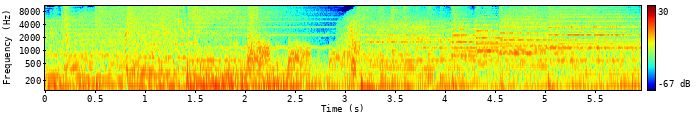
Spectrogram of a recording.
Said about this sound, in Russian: Использовал я этот региональный джингл.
